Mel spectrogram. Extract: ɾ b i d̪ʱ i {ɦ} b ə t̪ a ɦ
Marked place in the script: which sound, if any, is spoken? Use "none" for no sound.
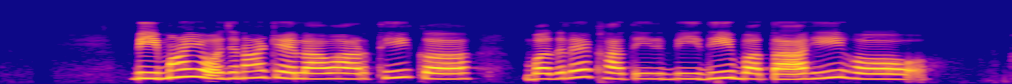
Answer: none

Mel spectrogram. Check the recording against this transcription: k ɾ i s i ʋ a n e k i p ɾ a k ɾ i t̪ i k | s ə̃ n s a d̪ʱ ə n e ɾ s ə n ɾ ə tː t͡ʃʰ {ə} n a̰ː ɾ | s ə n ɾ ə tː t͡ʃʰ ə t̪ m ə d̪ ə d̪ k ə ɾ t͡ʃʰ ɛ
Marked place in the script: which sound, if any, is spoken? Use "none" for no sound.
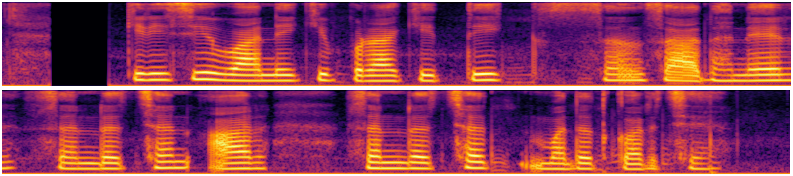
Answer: ə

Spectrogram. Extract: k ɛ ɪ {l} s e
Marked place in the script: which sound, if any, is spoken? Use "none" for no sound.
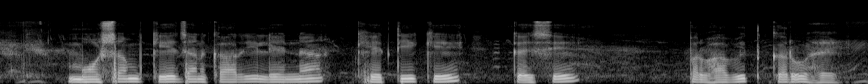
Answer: none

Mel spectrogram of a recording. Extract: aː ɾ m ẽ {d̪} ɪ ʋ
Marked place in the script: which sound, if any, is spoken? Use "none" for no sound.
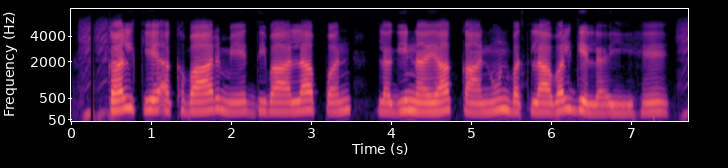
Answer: d̪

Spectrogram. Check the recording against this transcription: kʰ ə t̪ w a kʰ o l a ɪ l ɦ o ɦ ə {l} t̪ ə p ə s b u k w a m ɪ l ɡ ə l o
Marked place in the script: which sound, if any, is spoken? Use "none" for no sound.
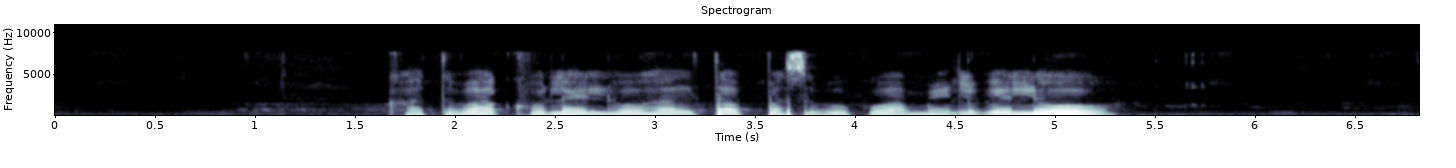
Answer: l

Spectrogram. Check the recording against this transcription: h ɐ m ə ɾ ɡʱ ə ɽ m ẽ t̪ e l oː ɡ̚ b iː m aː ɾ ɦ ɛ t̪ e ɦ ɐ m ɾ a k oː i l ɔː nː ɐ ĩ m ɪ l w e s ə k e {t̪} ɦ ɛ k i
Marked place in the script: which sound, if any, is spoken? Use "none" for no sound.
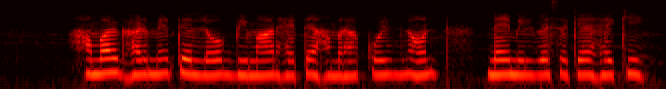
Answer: none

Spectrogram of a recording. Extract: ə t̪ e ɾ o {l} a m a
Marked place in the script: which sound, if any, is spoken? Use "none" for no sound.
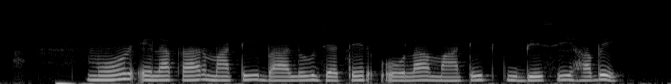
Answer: l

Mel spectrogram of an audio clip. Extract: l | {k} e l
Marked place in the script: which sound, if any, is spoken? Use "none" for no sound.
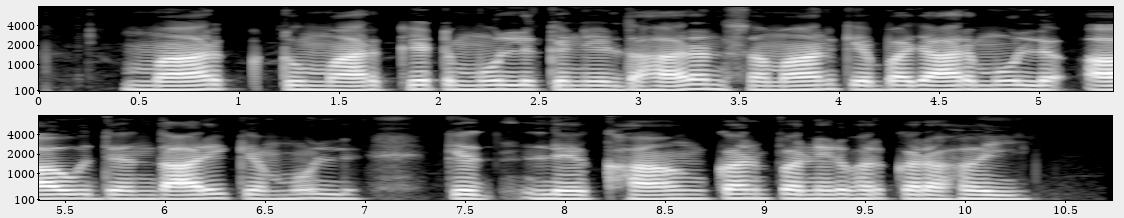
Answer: k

